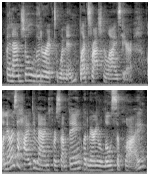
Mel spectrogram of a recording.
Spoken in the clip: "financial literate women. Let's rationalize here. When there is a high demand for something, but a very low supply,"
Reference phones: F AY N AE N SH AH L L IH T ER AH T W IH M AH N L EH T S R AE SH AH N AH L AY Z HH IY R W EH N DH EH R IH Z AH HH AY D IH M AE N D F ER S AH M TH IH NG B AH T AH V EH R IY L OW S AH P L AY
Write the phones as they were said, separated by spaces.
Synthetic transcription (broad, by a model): F AY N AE N SH L L IH T ER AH T W IH M AH N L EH T S R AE SH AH N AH L AY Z HH IY R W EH N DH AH R IH Z AH HH AY D IH M AE N D F ER S AH M TH IH NG B AH T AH V EH R IY L OW S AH P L AY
